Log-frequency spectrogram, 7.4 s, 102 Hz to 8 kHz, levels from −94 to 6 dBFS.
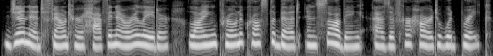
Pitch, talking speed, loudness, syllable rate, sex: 240 Hz, 160 wpm, -15 LUFS, 3.9 syllables/s, female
